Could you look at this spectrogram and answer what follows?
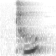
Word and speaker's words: tous: Tout, with an S at the end, but that you do not pronounce.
